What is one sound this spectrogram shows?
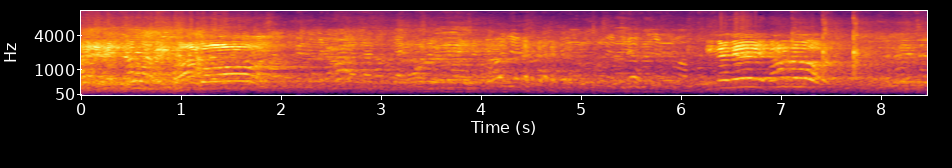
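Men in the crowd shout loudly in bursts.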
